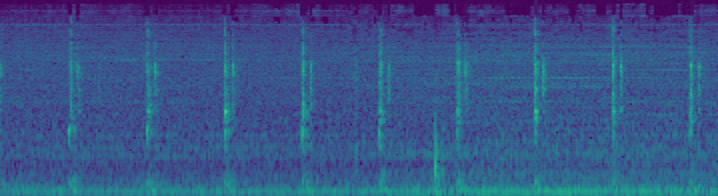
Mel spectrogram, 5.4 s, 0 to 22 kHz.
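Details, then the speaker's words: Eberspacher D4 Airtronic M diesel heater with EasyStart Select controller, first switch-on set to 22°C: normal fuel pump ticking at startup, crisp evenly spaced ticks about 100 a minute over a low hum as the heater starts. "Okay, I can't hear the fuel pump ticking yet. Okay, so currently I can't hear the fuel pump yet. Oh no, there we go."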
